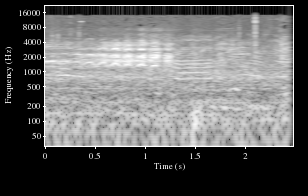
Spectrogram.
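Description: A horse whinnies: one long, wavering high call that ends about a second and a half in.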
